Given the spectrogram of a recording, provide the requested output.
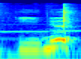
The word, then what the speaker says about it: inu: Okay, the pronunciation is the same, inu.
